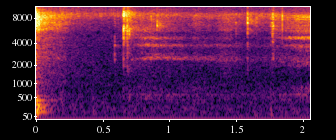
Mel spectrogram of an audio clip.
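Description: A single sharp click as the on-screen page is turned, followed by a much fainter tick, then near silence.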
